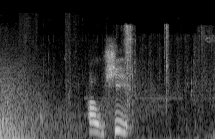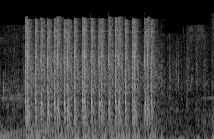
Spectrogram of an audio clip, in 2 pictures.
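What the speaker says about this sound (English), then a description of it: "I'm gonna give you covering fire." Automatic gunfire in the Fortnite video game, a rapid burst of about two seconds of shots following a brief earlier exchange, with players talking over the action.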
